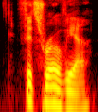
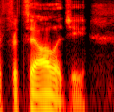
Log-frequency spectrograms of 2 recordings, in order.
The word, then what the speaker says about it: Fitzrovia: Pronounce it for me. Fitzrovia. Okay. I was going to say Fitzology, you know, but you get the sign.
